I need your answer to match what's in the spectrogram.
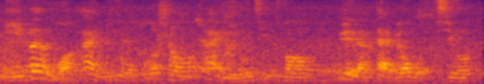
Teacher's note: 前鼻音都读成后鼻音了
